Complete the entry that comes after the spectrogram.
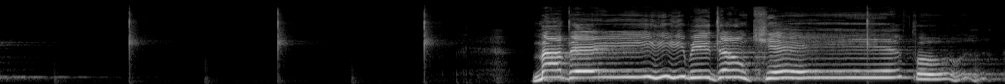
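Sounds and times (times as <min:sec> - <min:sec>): finger snaps: 0:00.0 - 0:04.8, 0:08.6 - 0:08.9.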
